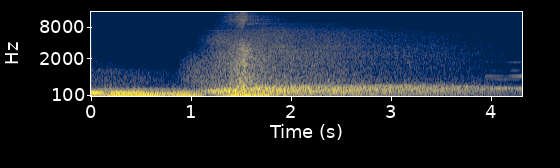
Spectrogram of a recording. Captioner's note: whoosh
